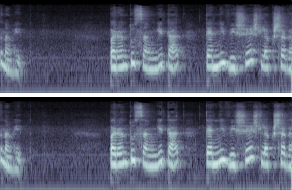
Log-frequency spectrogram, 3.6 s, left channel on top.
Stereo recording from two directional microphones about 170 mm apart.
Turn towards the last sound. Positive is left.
turn(degrees=-15)  # may be behind; listen again after turning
